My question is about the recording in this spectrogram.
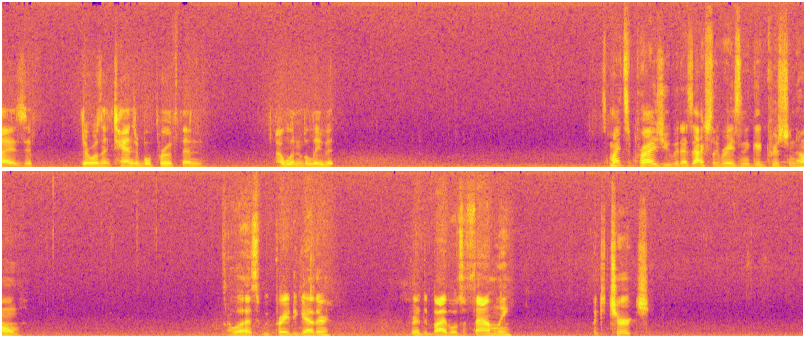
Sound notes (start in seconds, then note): none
